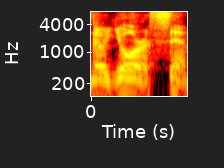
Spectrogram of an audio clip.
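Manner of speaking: really gravelly, ancient, unused-sounding rasp. Game master voicing a figure who looks up at a player: really gravelly voice. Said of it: "in this really gravelly voice that sounds like he hasn't spoken in a century".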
